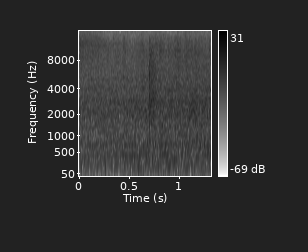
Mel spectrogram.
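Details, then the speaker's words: Freshly rebuilt 454 big block during break-in, run about 15-20 minutes: loud, steady, even roar with no knocks or ticks; running smoothly, owner happy. "But, well, I continued to run the motor. And you know, we ran it about 15-20 minutes. We almost got the break-in completed."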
